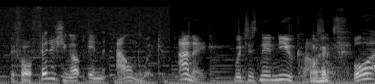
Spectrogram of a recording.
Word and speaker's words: Alnwick: kwon more kwama before finishing up in alnwick anak which is near newcastle or as the people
